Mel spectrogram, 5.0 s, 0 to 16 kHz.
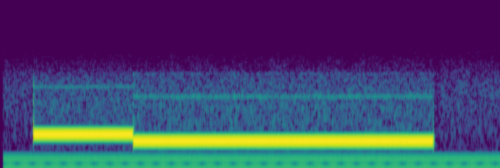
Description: Two-tone page, heard as a one-second tone, then a three-second tone, about 750 then 600 Hz, with noise. It is heard from 0.3 to 4.3 s.
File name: Portage 154.385 Paging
